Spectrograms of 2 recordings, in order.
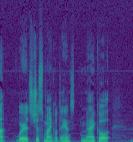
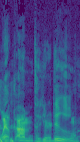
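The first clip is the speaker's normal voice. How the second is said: high, garbled video game clip voice; 8 semitones higher, 3 dB louder than usual. Quoting a voice line from an old game: imitating Altered Beast game voice. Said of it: "Altered Beast. That is pretty good voices".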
